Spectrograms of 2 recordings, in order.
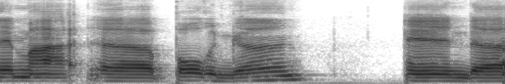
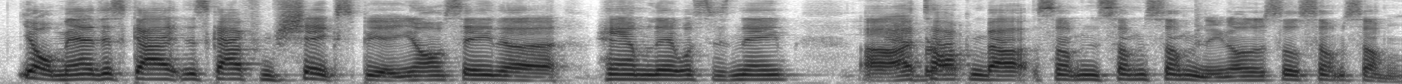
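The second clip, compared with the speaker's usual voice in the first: vernacular American dialect accent; 6 semitones higher, 4 dB louder than usual. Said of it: "do it not perfect".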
